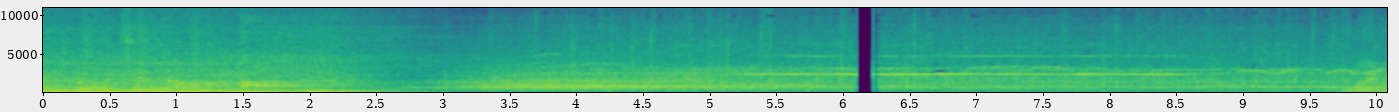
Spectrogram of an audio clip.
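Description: A live punk rock band plays loud through the hall's PA and stops about two and a half seconds in, followed by audience applause and cheering. A steady high-pitched tone sounds through the middle of the applause, and the recording drops out for a moment just after six seconds.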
